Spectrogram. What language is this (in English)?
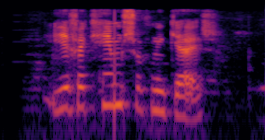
Icelandic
